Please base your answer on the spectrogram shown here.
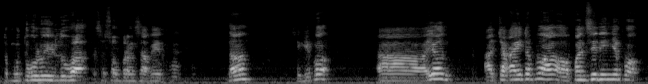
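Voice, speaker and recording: Captured on a distant mic with faint background noise, a man with a high-sitting, slightly mellow voice works as a spiritual healer at a moderate pace. He presses a spirit with insistent questions and repeated "ha?", then explains the session to the onlookers.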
